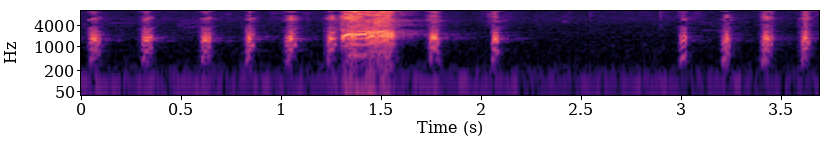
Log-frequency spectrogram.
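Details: Female red junglefowl calling for a male: a run of short, evenly spaced clucking notes, then one louder harsh rasping burst, a brief silence, and four more quick clucks to close.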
